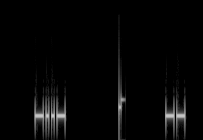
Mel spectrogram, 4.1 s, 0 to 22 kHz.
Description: Morse code, heard as a keyed tone, about 22 wpm, 700 Hz. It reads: X M
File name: Single-Letter-Number-22wpm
